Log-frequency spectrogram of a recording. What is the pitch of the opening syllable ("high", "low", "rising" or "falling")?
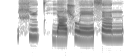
high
